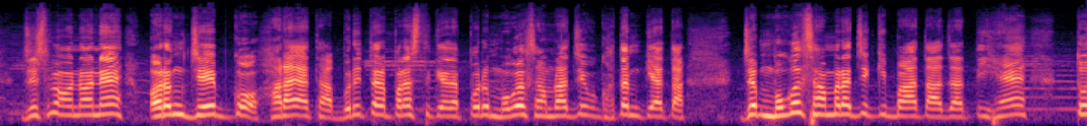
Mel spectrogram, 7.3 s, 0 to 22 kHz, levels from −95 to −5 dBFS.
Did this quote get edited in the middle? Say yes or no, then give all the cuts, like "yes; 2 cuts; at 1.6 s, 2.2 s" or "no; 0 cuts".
no; 0 cuts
